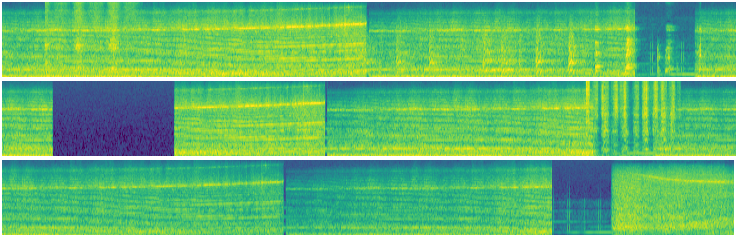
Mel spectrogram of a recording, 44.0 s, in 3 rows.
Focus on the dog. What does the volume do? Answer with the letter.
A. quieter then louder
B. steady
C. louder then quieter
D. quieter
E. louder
E.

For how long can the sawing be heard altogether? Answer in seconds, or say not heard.
4 s.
